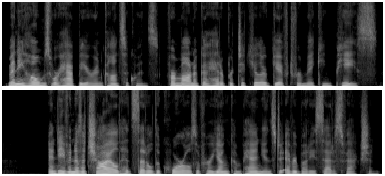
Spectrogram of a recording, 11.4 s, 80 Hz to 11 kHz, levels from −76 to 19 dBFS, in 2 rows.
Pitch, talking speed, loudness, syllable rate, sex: 200 Hz, 165 wpm, -18 LUFS, 5.5 syllables/s, female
